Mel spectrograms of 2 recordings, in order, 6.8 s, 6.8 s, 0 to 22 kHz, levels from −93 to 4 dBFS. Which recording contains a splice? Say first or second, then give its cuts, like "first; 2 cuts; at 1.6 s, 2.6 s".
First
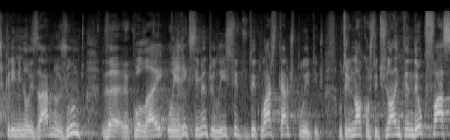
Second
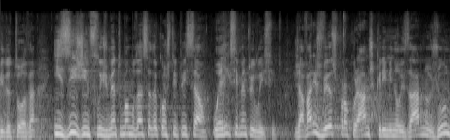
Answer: second; 1 cut; at 3.1 s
